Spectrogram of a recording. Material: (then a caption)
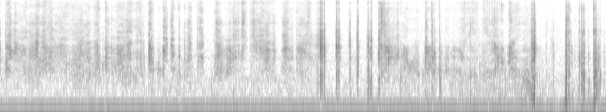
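Cardboard. A small rectangular printed cardboard box of staples with an orange and white label is held close and scratched and rubbed with fingertips and nails. Soft, continuous papery scratching is broken by sharp, bright clicks and taps that grow more prominent toward the end.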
